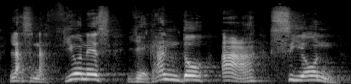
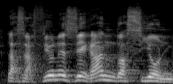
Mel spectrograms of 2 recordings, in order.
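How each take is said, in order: First: Very slow, naciones drawn out and stressed; slow emphatic phrase. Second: Said in the usual way. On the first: Shown as a demonstration. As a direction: dwell on naciones llegando a Sión. Preacher stresses the key phrase. (muy lento, "naciones" alargado y acentuado)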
